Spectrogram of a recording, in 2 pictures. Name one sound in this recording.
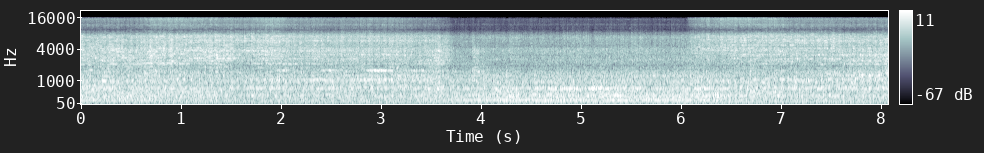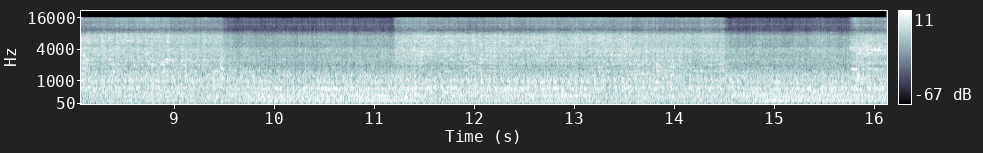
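A sawmill machine runs with a loud steady roar.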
